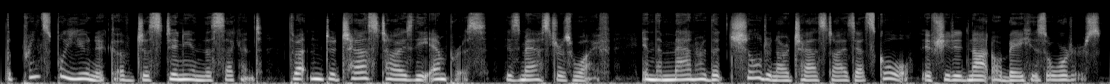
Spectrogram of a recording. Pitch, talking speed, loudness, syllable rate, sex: 220 Hz, 170 wpm, -15 LUFS, 5.0 syllables/s, female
